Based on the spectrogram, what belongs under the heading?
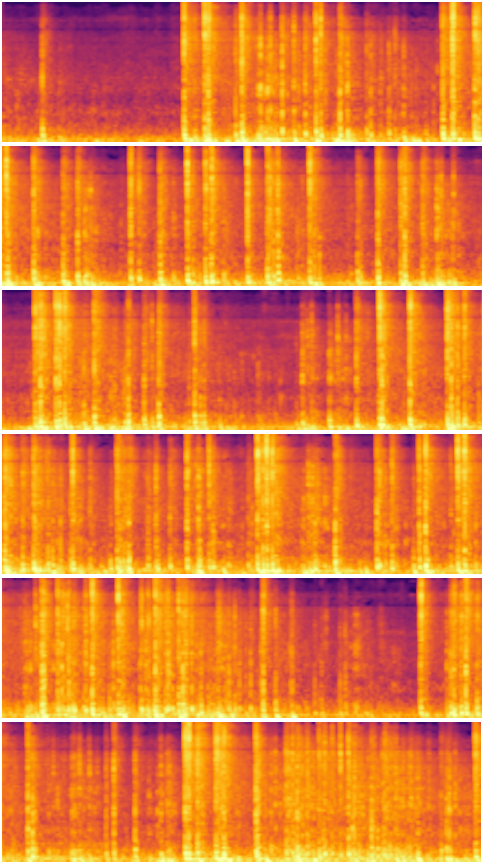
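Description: Fireworks display going off in a dense, rapid barrage of booms and crackling bursts. There is a brief lull in the first two seconds, and the barrage eases twice more for a moment before building again.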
